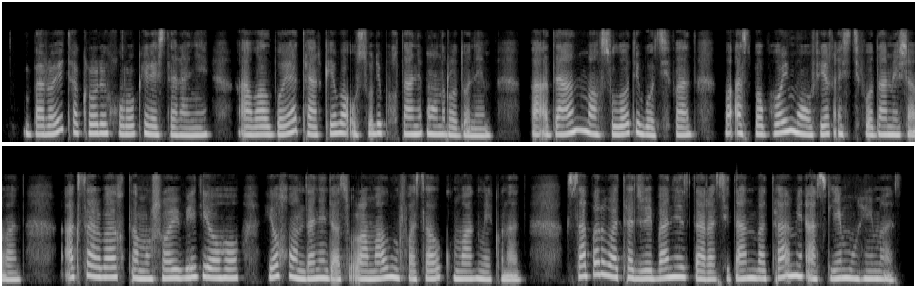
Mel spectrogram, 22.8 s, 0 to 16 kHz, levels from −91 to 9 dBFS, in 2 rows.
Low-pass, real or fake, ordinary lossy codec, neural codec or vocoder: 7.2 kHz; fake; AAC, 48 kbps; codec, 16 kHz, 8 kbps, FunCodec, trained on Chinese and English, 25 frames a second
